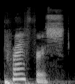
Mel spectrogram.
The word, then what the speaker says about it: preface: 朋友们，这个词啊看着好像挺简单的 ,pre, 加上一个脸部的这个 face, 是吧？ – 嗯。 – 但它发音不一样，它叫读成 preface。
